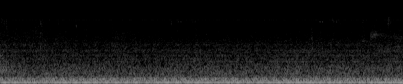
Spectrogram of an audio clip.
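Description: Steady low room hum with a faint hiss above it, unchanging throughout.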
